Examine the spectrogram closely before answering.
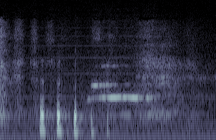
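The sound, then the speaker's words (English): A house cat meows during a call from home, giving one drawn-out, tonal meow that holds steady before fading. A few short, clipped sounds come just before it, all fairly faint. “Oh, that's me. I'm the one with the cat.”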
